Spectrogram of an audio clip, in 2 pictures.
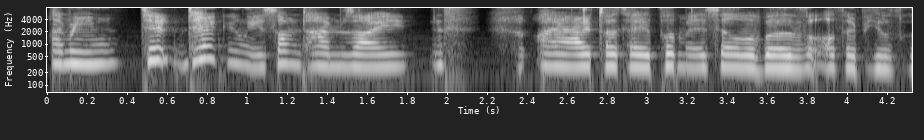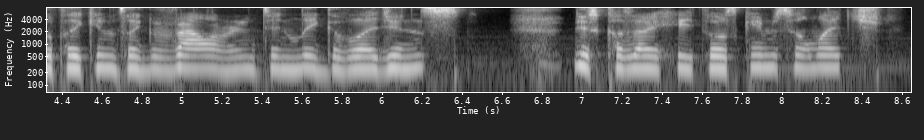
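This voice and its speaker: A woman's voice: high-pitched, steady tone, fairly quick, no echo. A woman chatting casually on a livestream as a VTuber game streamer, in a giggly, rambling way. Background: faint music.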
